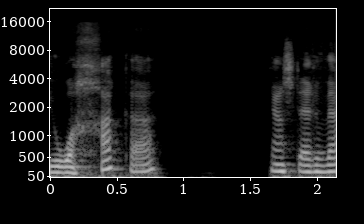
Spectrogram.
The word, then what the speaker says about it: Oaxaca: Oaxaca, ça s'écrit Oaxaca avec un X. Ça se dit Oaxaca.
